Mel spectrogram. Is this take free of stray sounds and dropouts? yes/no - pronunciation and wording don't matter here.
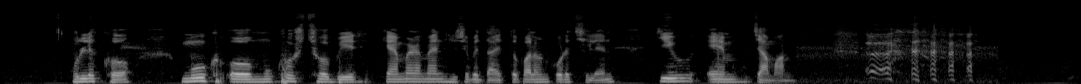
no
